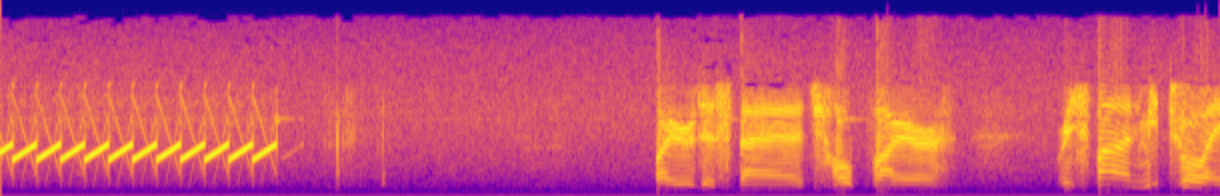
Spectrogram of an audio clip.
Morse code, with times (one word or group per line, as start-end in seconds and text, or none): none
